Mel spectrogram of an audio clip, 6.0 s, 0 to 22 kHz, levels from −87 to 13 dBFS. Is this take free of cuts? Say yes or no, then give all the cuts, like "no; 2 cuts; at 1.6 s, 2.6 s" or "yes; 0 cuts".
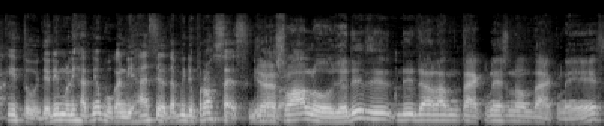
yes; 0 cuts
